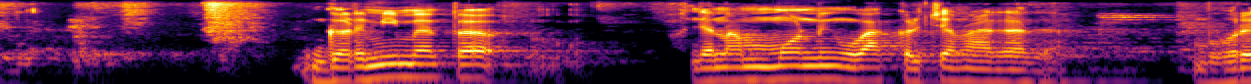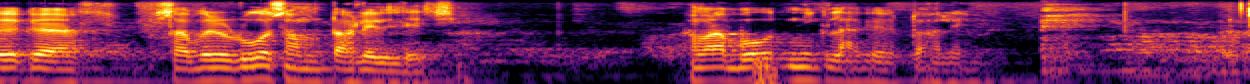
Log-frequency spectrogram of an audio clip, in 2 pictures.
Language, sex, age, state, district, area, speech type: Maithili, male, 18-30, Bihar, Araria, rural, spontaneous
